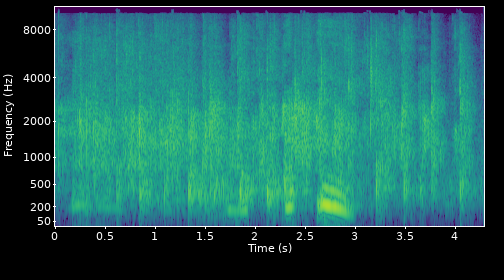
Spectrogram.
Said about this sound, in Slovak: A toto teraz bolo, ako by iba jedna ulica tlieskala.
